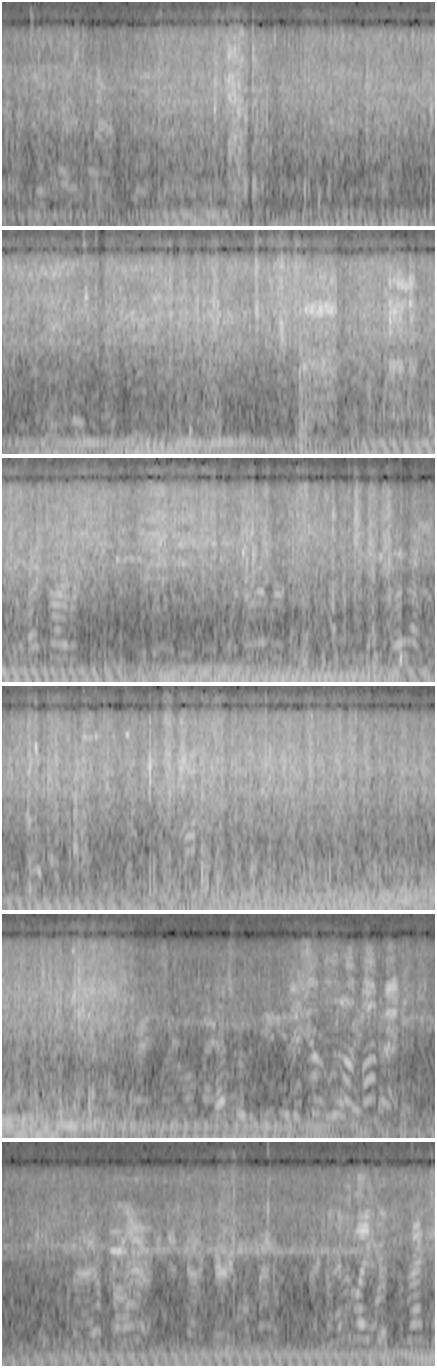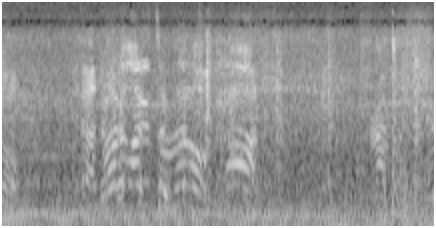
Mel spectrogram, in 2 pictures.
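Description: Jeep Wrangler engine running at low revs as it crawls over rocks, with a rise in revs about two-thirds of the way through that drops back sharply; people talk nearby.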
